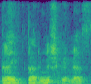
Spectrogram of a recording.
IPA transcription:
ˈtɐɪp ˈtɐrʲmʲɪʃkɐɪ ˈmʲɛs

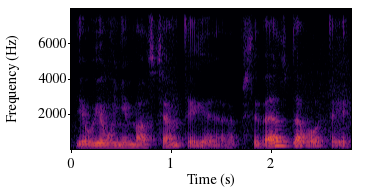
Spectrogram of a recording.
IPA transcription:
jɛʊ jɛʊˈnʲɪmɐs ˈtʲɛn ˈtɐɪ ɐpʲsʲɪˈʋʲæːzdɐʋoː ˈtɐɪ

